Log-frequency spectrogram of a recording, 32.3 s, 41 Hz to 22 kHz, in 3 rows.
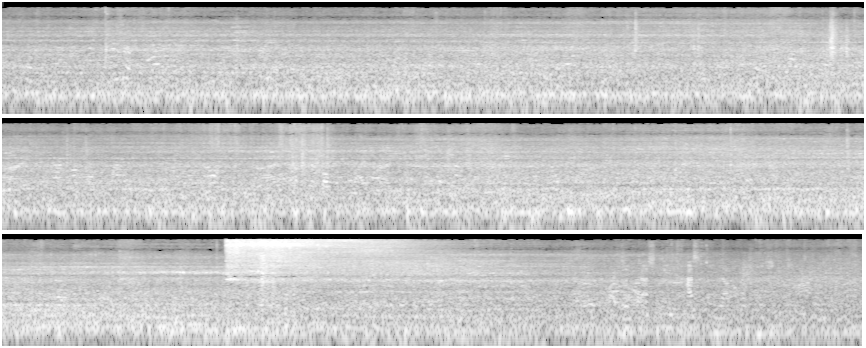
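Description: Narrow-gauge passenger coaches of the Molli steam railway rolling past at close range, a steady rumble of wheels on the rails. About 24 seconds in, a loud, sharp hiss lasts for about two seconds.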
